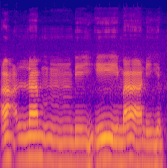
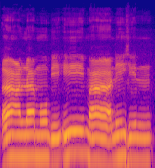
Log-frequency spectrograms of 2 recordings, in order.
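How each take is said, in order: First: The m has no vowel and is hidden. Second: A vowel is heard after the m.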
